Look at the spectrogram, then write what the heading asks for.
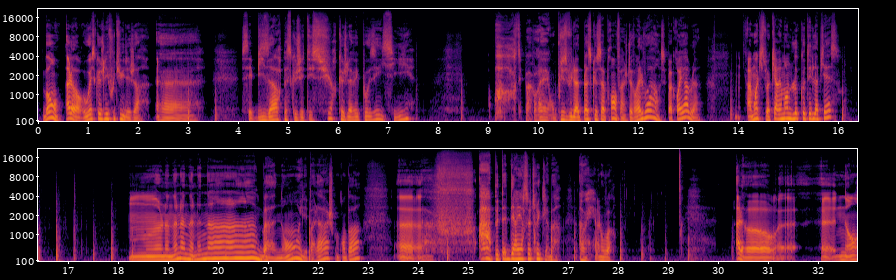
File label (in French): Des voix dans l espace Reverb Send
